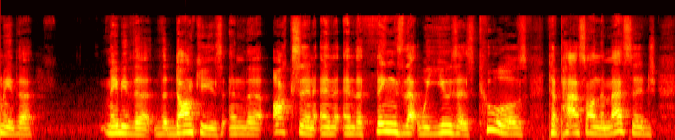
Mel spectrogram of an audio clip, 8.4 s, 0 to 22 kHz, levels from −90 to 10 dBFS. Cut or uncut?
uncut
